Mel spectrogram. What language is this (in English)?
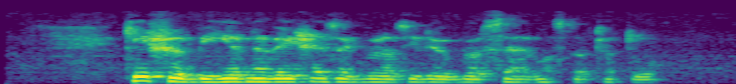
Hungarian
